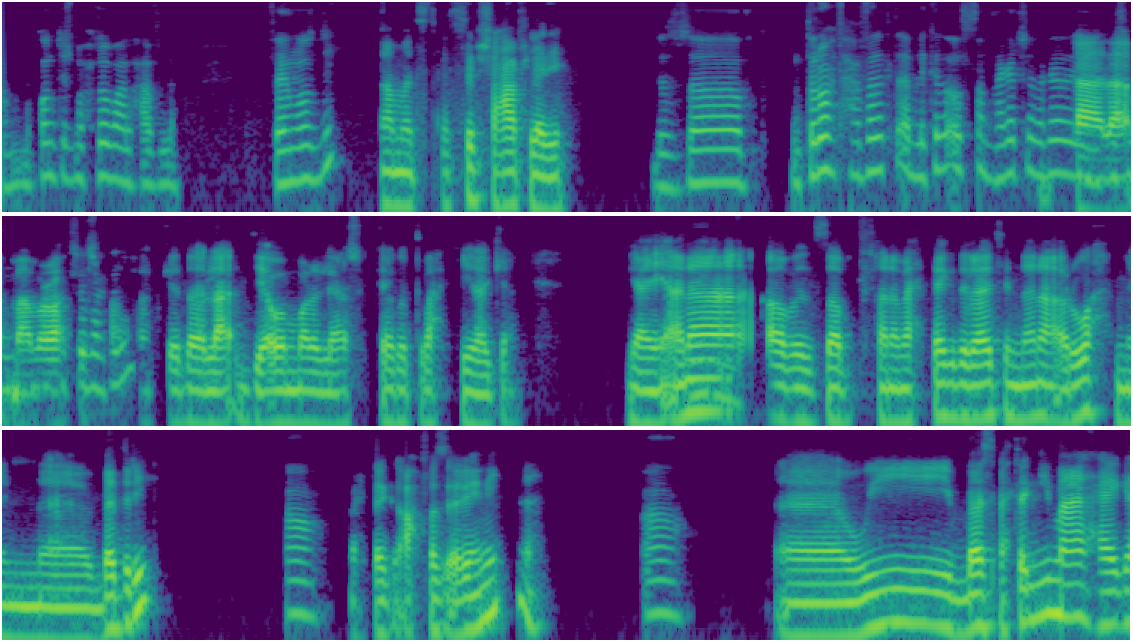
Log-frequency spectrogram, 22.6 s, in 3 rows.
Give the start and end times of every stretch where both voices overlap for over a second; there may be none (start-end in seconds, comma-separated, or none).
7.2-8.4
